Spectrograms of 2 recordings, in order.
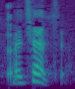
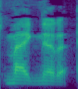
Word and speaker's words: Magenta: Anyway, you get one side with the original Trickster and Pied Piper and Heatwave and I can never say her name. Magenta. Is it Magenta? I guess it's just Magenta. – Magenta. – Oh, I always think it's Magneta.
